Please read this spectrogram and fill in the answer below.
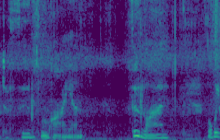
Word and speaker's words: Food Lion: Food Lion. Well, we pronounce it, I know it's lion. I know it's pronounced Lion, but we say Lion, sort of like L I N E or L A H N.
